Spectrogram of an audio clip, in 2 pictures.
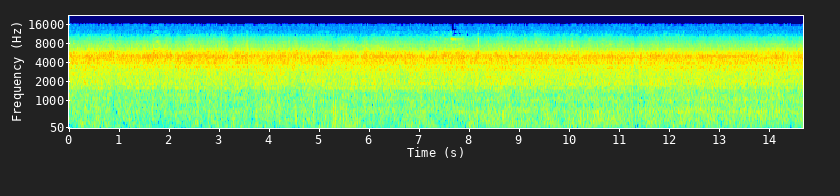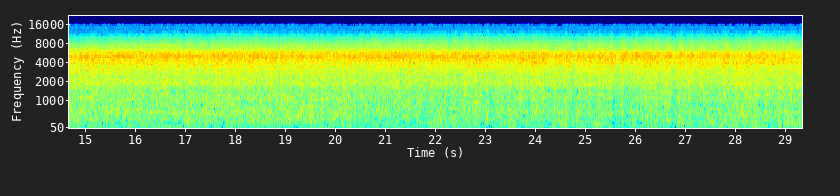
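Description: Freight train of tank cars rolling steadily past a level crossing: a loud, even noise of steel wheels running on the rails, unchanging throughout.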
